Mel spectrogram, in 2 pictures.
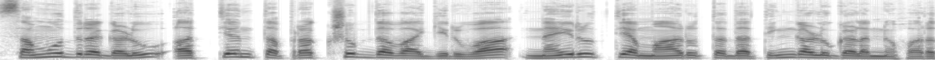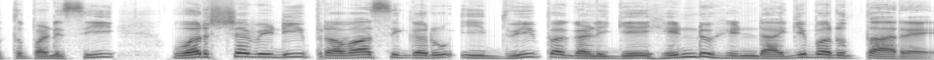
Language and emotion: Kannada, neutral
